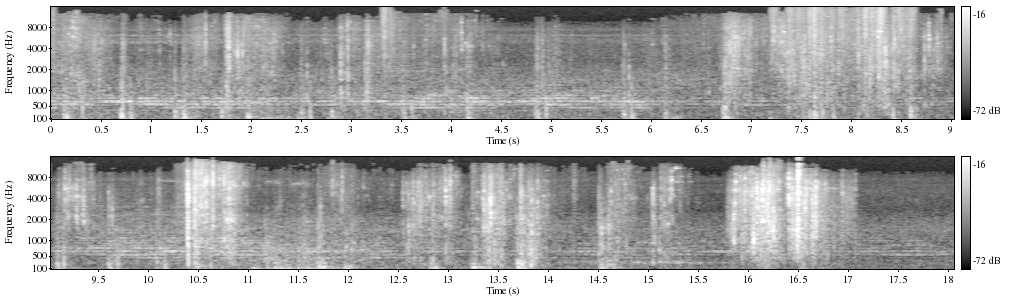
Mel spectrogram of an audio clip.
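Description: Footsteps thud quickly on hard floors.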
